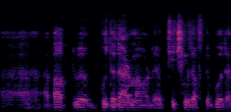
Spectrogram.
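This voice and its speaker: A man with a non-native accent comes through in a dry, close sound with no echo. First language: not English. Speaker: Buddhist teacher. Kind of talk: Dharma talk. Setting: video call. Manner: halting.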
